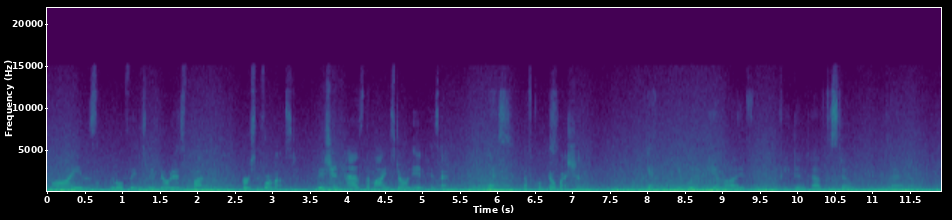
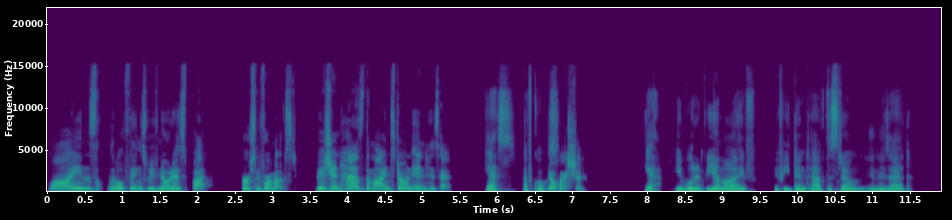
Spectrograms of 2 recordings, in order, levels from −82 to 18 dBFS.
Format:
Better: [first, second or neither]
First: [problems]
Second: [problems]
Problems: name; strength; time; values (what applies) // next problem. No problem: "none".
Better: second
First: wind noise on the microphone; heavy; 1 dB below the speech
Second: none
